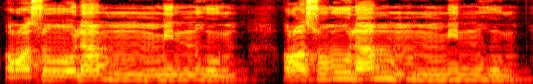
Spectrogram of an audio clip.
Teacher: لام کو میم کے ساتھ ملائیں گے اور غنہ کریں گے۔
